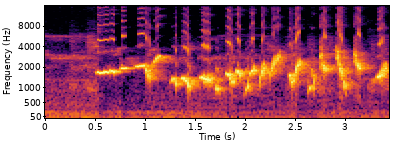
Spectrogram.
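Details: White-rumped shama song used to provoke other shamas into singing: a rising whistled note, then a rapid run of varied whistles and slurred, buzzy phrases between mid and high pitch.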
